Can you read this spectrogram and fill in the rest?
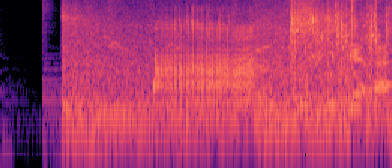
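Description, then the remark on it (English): A golfer's low, sputtering fart as he hits the ball, rumbling for a few seconds against a steady wash of outdoor background noise, with faint voices in the mix. “Oh, that's a real fart. That's him. He hits the ball and he farts.”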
